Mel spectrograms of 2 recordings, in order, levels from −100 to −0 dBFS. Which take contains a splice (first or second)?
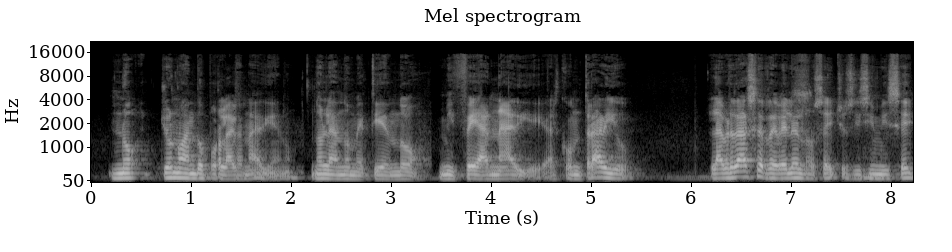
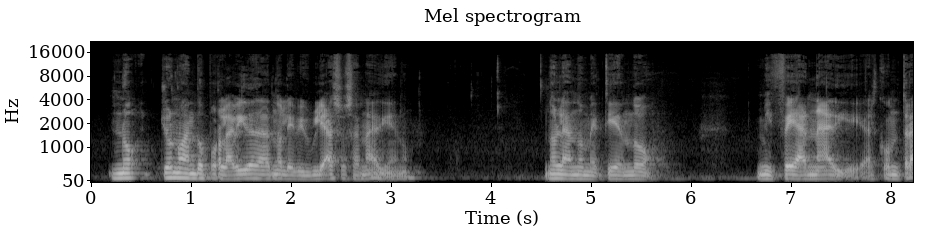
first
